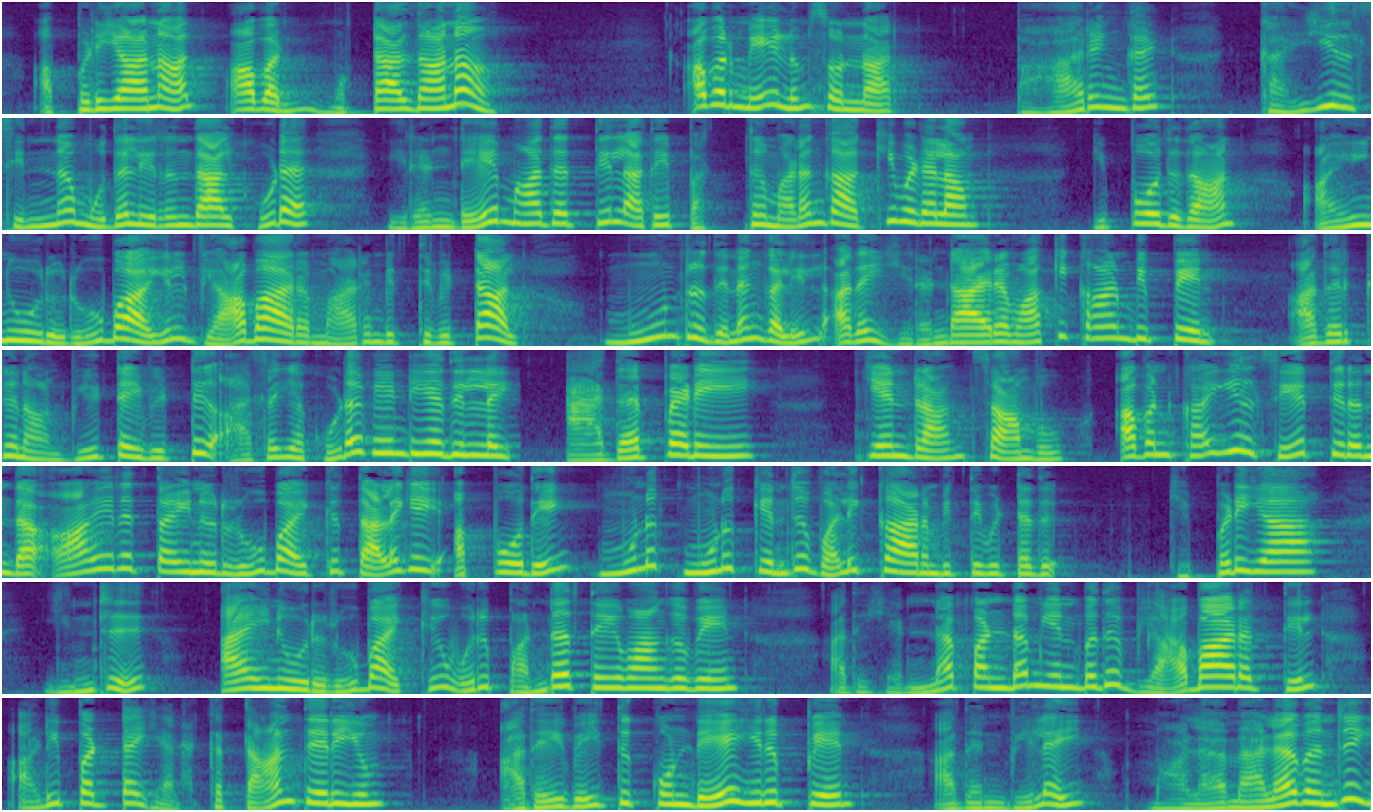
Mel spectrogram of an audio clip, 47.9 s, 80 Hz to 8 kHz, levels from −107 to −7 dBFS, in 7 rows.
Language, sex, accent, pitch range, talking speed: Tamil, female, native, 180-265 Hz, 90 wpm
